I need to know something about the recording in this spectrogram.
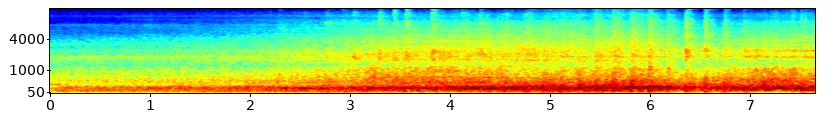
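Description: A diesel train engine roars, growing louder as it approaches.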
